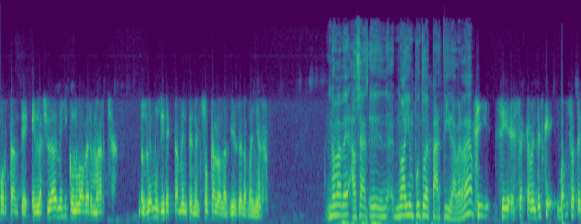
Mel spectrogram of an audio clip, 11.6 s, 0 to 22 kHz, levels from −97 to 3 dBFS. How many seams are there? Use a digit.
2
